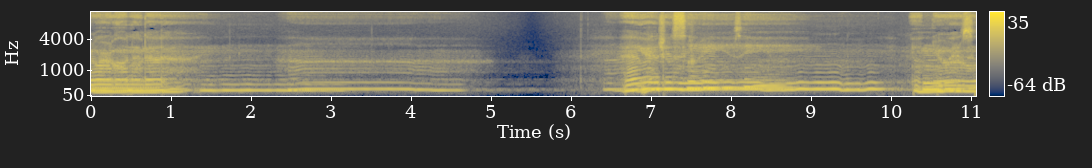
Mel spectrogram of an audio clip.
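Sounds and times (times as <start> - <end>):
person humming a note: 1.4 - 4.6.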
